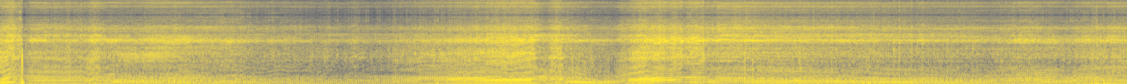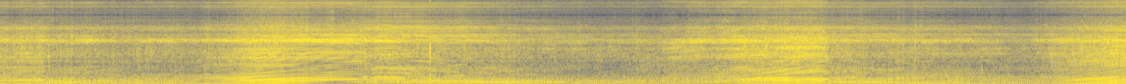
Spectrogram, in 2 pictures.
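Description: Supermoto racing motorcycle engine heard from on the bike, revving hard and dropping off again and again, its pitch repeatedly climbing and falling as the rider accelerates and backs off through the course, with a rush of wind noise.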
